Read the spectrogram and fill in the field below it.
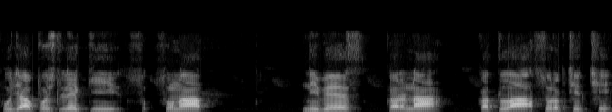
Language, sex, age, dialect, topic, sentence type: Magahi, male, 60-100, Northeastern/Surjapuri, banking, statement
